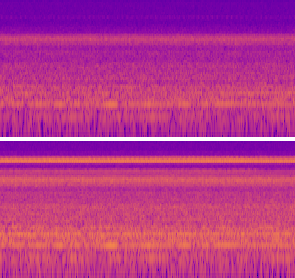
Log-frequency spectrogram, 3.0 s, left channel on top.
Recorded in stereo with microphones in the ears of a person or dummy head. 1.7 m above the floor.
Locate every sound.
0.0 s an insect: 85° right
